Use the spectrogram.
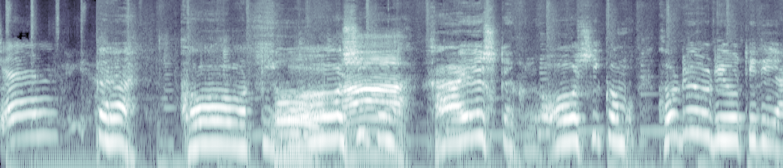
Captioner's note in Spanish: Sensei da mas instrucciones en japones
